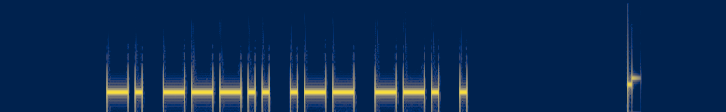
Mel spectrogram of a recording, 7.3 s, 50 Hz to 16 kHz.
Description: Morse code, heard as a keyed tone, about 17 wpm, 700 Hz. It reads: N8WGE
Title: USA Call Signs Repeated 3x 17wpm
